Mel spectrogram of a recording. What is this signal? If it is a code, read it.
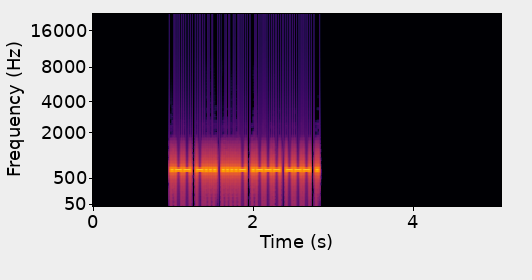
Morse code, heard as a keyed tone, about 44 wpm, 700 Hz. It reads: WB4JOE
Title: USA Call Signs 45wpm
